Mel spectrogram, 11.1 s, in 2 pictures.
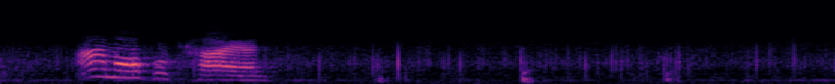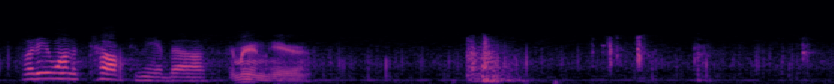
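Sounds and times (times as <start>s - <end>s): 
speech: 0.7s - 1.9s, 5.7s - 7.8s
door shutting with a muffled thump: 8.6s - 10.4s.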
